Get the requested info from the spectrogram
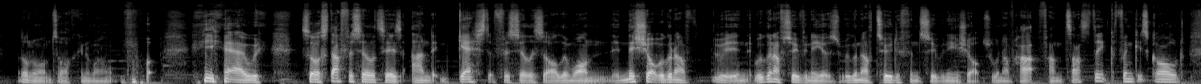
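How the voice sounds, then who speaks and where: Music plays as a man with a Lancashire accent talks at a very fast pace. His pitch is very deep and low, and his intonation is lively. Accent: Oldham. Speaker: gaming YouTuber. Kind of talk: gameplay commentary. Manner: drops T sounds; casual, chatty.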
